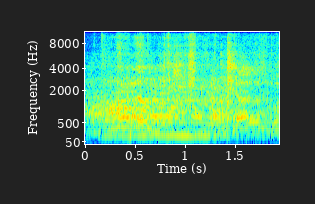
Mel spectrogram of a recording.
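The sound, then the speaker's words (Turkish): Cows moo loudly, their low, drawn-out calls overlapping and rising and falling in pitch without a break for the whole two seconds; cows on a farm in Korkuteli, Antalya, Turkey, left without food or water for nine months. “Onlarca inek aç ve susuz bırakılarak ölüme terk edildi.”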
